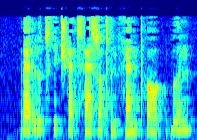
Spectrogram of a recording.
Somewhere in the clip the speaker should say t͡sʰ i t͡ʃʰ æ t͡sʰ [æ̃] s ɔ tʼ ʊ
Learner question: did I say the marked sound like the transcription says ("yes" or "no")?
no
